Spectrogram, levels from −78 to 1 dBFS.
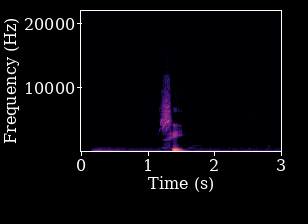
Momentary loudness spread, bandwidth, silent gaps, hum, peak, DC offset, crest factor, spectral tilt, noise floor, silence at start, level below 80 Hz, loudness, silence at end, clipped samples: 27 LU; 12.5 kHz; none; 60 Hz at -50 dBFS; -12 dBFS; under 0.1%; 24 dB; -6 dB/octave; -63 dBFS; 0.2 s; -58 dBFS; -31 LUFS; 1.45 s; under 0.1%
